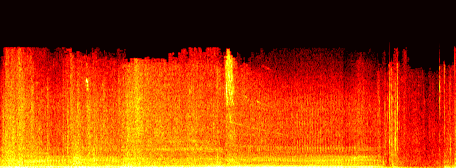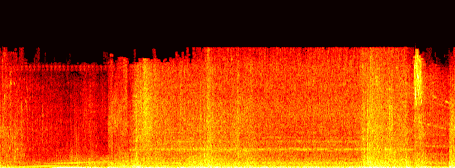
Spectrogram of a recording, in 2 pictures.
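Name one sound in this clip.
A car engine hums steadily and then revs up again after a short pause.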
